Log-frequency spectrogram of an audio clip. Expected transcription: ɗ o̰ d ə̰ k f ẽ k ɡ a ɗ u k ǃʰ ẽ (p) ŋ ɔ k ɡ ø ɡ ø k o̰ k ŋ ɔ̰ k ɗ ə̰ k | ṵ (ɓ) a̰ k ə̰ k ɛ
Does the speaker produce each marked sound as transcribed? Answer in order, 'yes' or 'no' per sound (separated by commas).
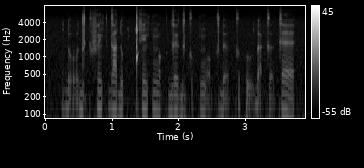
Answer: no, no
